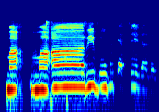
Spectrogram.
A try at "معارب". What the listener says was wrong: نہیں عین نہیں مت نکالے. معارب آ پڑھنا ہے صرف.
